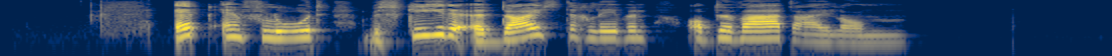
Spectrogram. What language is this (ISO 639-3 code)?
fry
